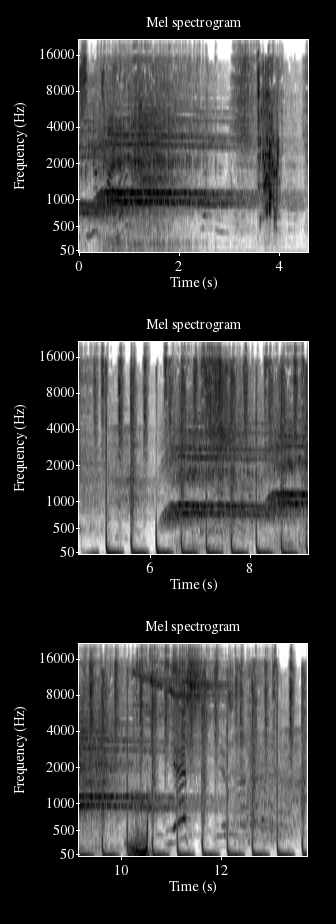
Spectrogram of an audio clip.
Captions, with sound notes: Can you see your tongue yet? - Yup, there it is. (techno music) (electronic blip) Yes! Yes!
